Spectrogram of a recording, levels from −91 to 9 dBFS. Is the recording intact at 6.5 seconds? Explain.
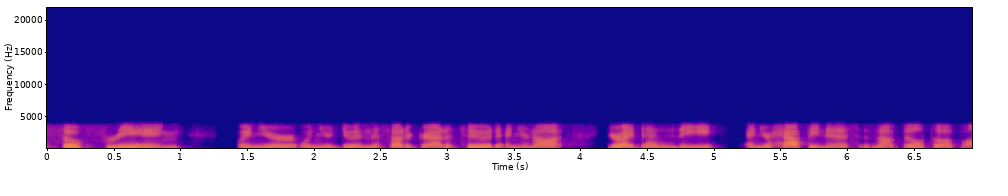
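Yes, the audio is intact at 6.5 seconds, with nothing there beyond the narrow telephone band of the G.711 coding that runs through the speech.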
